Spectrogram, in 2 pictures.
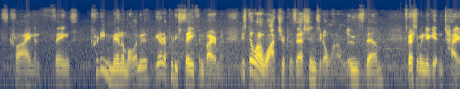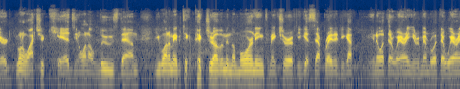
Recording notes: Broadcast live from Disney California Adventure park.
